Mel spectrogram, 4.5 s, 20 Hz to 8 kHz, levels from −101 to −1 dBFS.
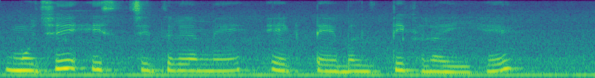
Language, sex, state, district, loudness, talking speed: Hindi, female, Madhya Pradesh, Dhar, -17 LUFS, 120 wpm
